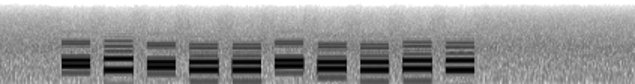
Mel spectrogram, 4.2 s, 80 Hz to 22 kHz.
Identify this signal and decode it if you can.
DTMF, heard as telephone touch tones, dialled by machine, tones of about 190 ms. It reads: 0371104152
